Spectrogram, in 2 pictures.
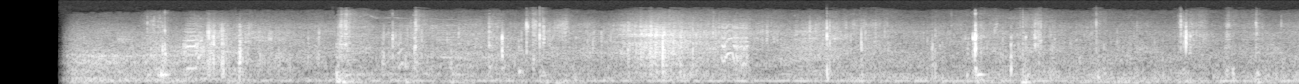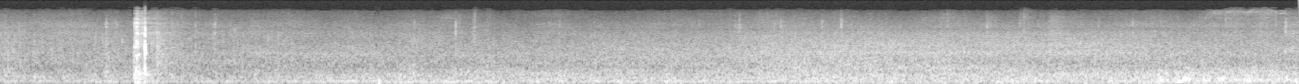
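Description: A bicycle rattles and clicks as it rolls along a road.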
